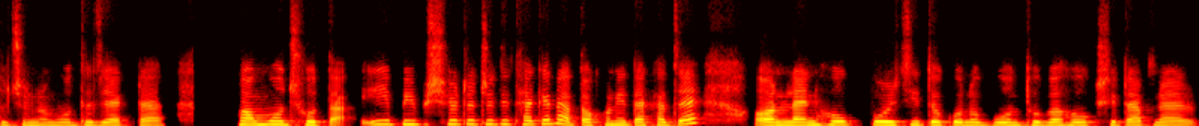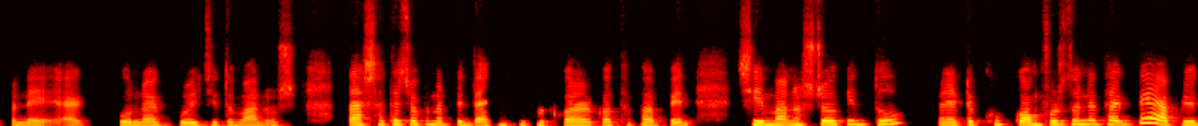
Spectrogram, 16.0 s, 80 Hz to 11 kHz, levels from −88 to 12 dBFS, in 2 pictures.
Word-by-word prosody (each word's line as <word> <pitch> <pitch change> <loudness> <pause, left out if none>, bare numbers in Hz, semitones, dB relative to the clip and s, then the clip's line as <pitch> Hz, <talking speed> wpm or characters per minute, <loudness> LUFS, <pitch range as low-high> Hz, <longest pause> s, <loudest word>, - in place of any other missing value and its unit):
দুজনের 235 +2 -3
মধ্যে 220 +2 -2
যে - - +2
একটা 215 0 -3 0.6
সমঝোতা, 265 -2 +3 0.3
এই 300 - 0
বিষয়টা 300 +2 -1
যদি 315 0 -1
থাকে 300 +2 +1
না 330 - +4
তখনই 255 +2 +1
দেখা 235 0 +1
যায় 355 +6 +4 0.5
অনলাইন 245 0 +6
হোক, 265 -1 +4 0.2
পরিচিত 250 -1 +4 0.2
কোনো 235 -1 +4 0.2
বন্ধু 225 +1 +1
বা 225 - +5
হোক, 235 0 +1
সেটা 240 -3 -2
আপনার 215 -1 -2 0.2
মানে 210 0 -3 0.3
এক - - -6 0.2
কোনো 235 -1 +2
এক 220 - -10
পরিচিত 220 0 -1
মানুষ, 200 +1 -4 0.4
তার 270 0 +4
সাথে 280 +1 0
যখন 275 -1 -1
আপনি 260 +1 -4
দেখা 240 0 -1
সাক্ষাৎ 250 -1 -6
করার 225 0 +2
কথা 230 +1 -4
ভাববেন, 225 +1 -1 0.4
সেই 280 -3 +3
মানুষটাও 260 +3 +3
কিন্তু 290 0 -1 0.3
মানে 245 0 -2
একটা 270 - -1
খুব 290 -1 -5
comfort 265 +2 +3
zone-এ 295 +1 +2
থাকবে, 290 +6 0 0.2
আপনিও 265 -2 0
250 Hz, 175 wpm, -23 LUFS, 230-275 Hz, 0.6 s, অনলাইন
